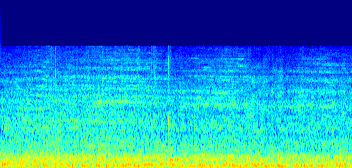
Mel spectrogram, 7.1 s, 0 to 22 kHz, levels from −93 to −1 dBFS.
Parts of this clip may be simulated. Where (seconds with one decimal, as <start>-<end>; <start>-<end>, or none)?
4.9-5.7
